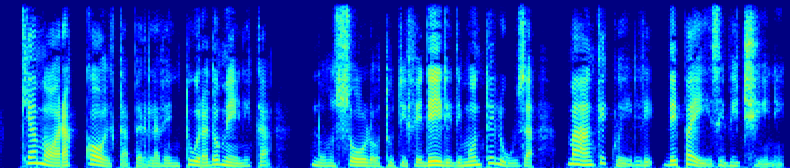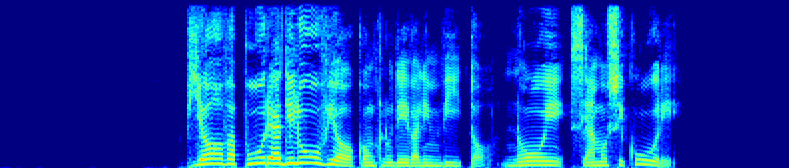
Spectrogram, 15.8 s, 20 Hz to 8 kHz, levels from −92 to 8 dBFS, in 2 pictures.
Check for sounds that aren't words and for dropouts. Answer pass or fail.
pass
